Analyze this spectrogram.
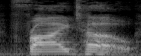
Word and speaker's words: Fritos: Fritos is a morph of 2 words, fried and tortillas, Fritos, fry-to. So I think that tells us we've been mispronouncing Fritos all of these years. Fritos should be pronounced Fritos.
